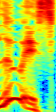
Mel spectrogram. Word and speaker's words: Lewis: That's Louis, isn't it? No, it's it's pronounced Lewis.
